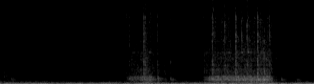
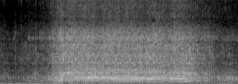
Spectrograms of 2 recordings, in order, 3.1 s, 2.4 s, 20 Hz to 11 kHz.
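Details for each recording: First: Singer 431G with internal motor converted to low voltage, sewing denim: short stitching bursts over a steady motor hum louder than it should be because the motor shaft is slightly out of balance; super slow control works. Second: Singer 431G internal motor converted to low voltage, after correcting reversed spin direction: smooth whir swelling and easing with no clicking, much quieter; gear-mesh hum remains.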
